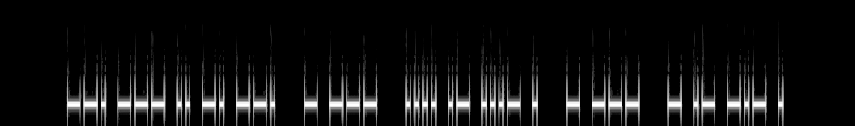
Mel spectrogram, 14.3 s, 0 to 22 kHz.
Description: Morse code, heard as a keyed tone, about 17 wpm, 700 Hz. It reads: GOING TO HAVE TO TAKE
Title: Sets of 5 Words Encore 17wpm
